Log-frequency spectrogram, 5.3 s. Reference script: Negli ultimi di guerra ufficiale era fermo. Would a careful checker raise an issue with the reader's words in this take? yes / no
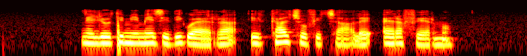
yes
